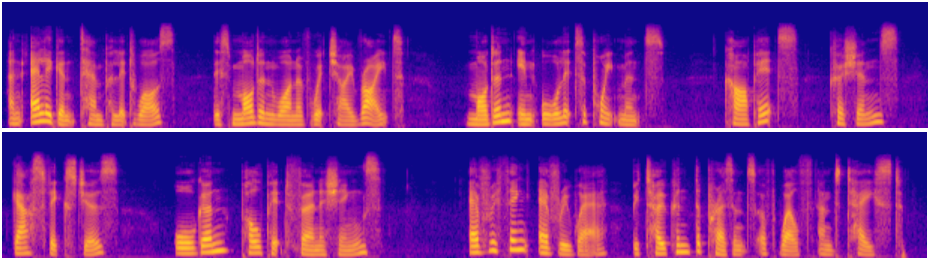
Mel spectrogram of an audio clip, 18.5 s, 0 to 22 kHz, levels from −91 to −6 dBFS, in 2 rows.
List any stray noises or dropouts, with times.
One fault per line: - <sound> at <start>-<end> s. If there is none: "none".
none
